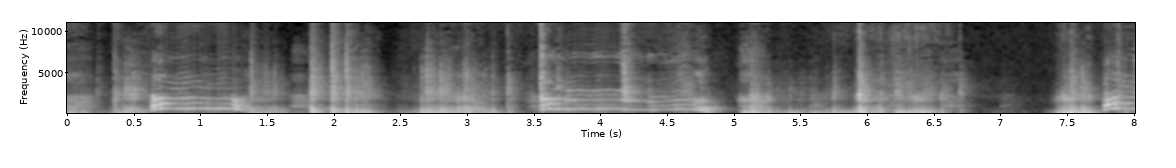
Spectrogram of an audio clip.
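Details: A German Shepherd attacking a small buoy, upset that he cannot puncture it. Two long, high, tonal whines with bright overtones, each holding steady for about a second then dropping, separated by scuffling, chewing noises.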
